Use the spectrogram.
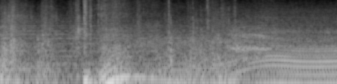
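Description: Rocket Warthog engine in Halo Infinite, with a few thuds followed by a loud, steady motor hum that rises into a sustained revving drone close up.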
